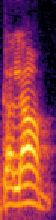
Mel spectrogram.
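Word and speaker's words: Galarm: Galam is G-A-L-A-R-A-M. Galam. Alam Yes. with a G. Alam with a G is Galam.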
